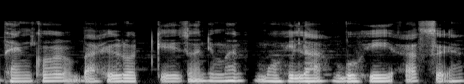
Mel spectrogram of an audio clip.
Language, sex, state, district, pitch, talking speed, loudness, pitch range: Assamese, male, Assam, Sonitpur, 145 Hz, 90 wpm, -16 LUFS, 140-155 Hz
